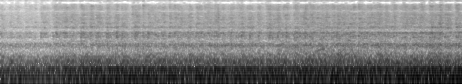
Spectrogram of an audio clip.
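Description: A Honda car that runs poorly sits idling nearby, a steady low rumble holding even throughout with no revving.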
